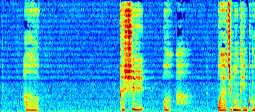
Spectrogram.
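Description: A young woman speaks on the phone in short, calm phrases, close by.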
